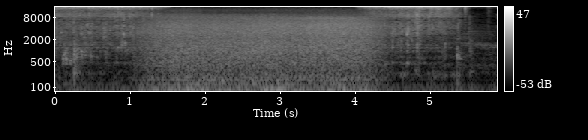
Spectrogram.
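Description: Tap water runs in a steady, loud rush for several seconds while a face is rinsed after a first shave with a PAL injector razor, with quieter splashing before and after.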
